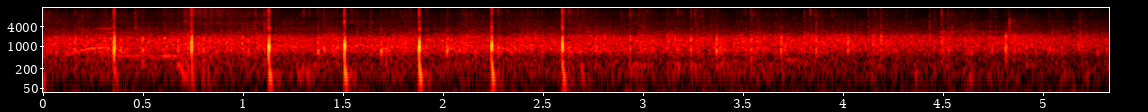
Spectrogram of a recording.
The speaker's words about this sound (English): Come on, you ought to clap a little more than that.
